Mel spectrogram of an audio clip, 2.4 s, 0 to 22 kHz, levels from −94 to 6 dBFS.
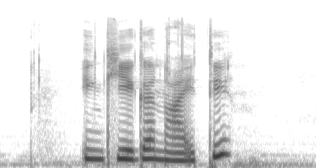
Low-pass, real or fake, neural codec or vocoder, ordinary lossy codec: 14.4 kHz; real; none; none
